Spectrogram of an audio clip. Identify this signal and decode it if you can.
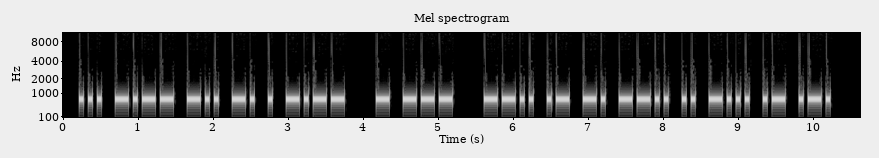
Morse code, heard as a keyed tone, about 20 wpm, 700 Hz. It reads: SYDNEY TO ZANZIBAR
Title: Pangram Challenge v2 - 20wpm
